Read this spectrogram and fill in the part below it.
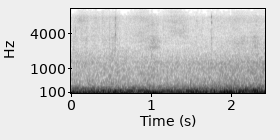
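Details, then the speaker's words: Hyundai Elantra (2018/2019 stated) test drive after front brake pad replacement: only steady low road rumble while rolling and stopping, no squeal, scrape or grinding; stops straight, brakes quiet and normal. "Sounds beautiful. don't hear no squeaking. Comes to a good stop, vehicle stays straight."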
